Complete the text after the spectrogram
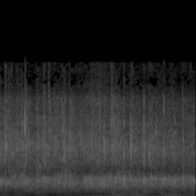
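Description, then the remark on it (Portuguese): Sustained audience applause for all women, a dense, steady wash of many hands clapping at an even loudness throughout, with a faint low hum underneath and no clear speech. “Uma salva de palmas a todas as mulheres.”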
